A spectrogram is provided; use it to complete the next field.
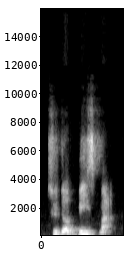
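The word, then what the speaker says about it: Tudor Bismark: youtube to the bismarck so the bismarck is spelled t-u-d-o-r that's two-door bismarck he's from to the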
